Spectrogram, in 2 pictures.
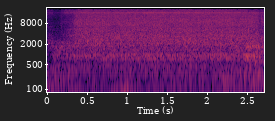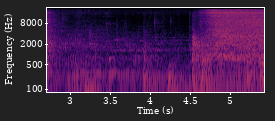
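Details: Kitchen tap after the fix, with the washer and fitting retightened and the mains turned back on: smooth, steady hiss, brief stop, then flow again with no hammering or knocking.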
